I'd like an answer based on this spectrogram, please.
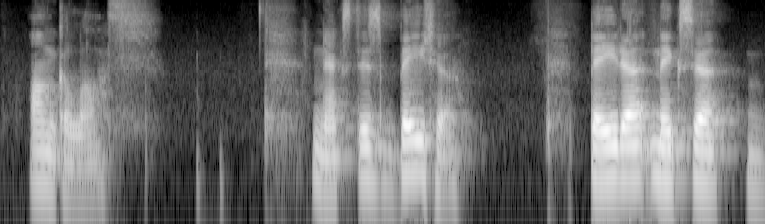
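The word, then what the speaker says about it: ἄγγελος: The Greek word that I have there is the word for angel or messenger, and so it's pronounced angelos, angelos.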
